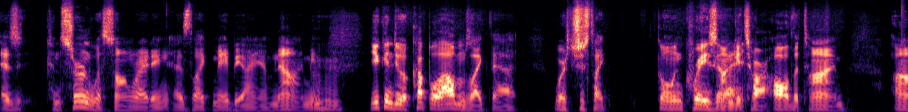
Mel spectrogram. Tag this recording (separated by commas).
Speech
